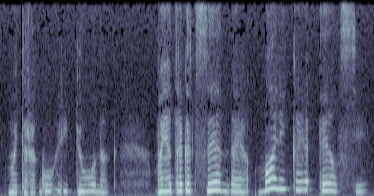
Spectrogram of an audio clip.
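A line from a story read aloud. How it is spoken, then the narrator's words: Tender whisper. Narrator (Russian): прошептал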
